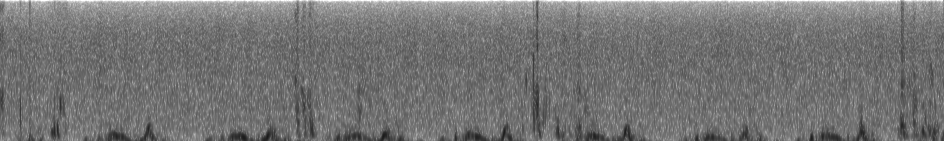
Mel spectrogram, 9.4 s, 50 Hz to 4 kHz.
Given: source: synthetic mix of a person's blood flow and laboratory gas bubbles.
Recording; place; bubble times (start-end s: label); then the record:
Doppler ultrasound of blood flow; precordium
0.00-0.07 s: bubbles
0.17-0.24 s: bubbles
0.48-0.68 s: bubbles
2.94-3.19 s: bubbles
3.42-3.70 s: bubbles
5.18-5.97 s: bubbles
8.58-8.67 s: bubbles
8.96-9.41 s: bubbles
From the record:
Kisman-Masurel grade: 233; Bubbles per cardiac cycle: several, 3 to 8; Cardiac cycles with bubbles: 50 to 99%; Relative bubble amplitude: loud (0.450 to 0.775); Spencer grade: 3 (all of the cardiac periods contain showers or single bubble signals, but not dominating or overriding the cardiac motion signals); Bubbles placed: only in the low amplitude regions of the cardiac cycle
